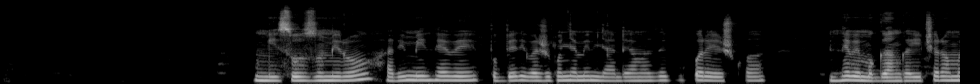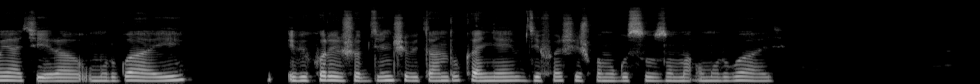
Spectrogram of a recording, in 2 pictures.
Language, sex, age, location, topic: Kinyarwanda, female, 25-35, Huye, health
